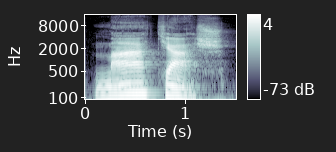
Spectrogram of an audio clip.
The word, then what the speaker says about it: Matyas: guys can get this okay maash maash the Ty in there is very uncommon in other languages it's a sound in Hungarian so let me know if you guys can get it maash what other interests do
